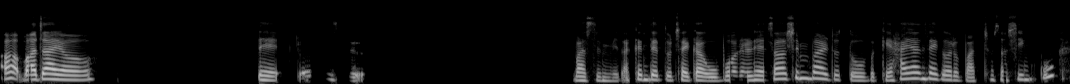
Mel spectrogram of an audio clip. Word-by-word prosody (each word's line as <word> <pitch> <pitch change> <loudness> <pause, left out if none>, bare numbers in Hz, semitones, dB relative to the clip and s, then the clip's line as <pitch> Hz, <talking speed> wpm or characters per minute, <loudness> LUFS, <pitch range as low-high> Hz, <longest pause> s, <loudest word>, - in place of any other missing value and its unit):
아 270 0 +5
맞아요. 225 -1 +6 1.6
네. 195 -3 +2 0.2
원피스. 225 - -8 2.1
맞습니다. 175 -3 -3
근데 220 -3 +1
또 200 -1 -5
제가 190 -1 +2
오버를 195 +4 -2
해서 245 +5 +2
신발도 270 -5 0
또 - - -4
뭐 - - -16
이렇게 175 +2 -6
하얀색으로 250 -3 0
맞춰서 185 +6 -7
신고 230 - -4
215 Hz, 225 characters per minute, -26 LUFS, 190-250 Hz, 2.1 s, 맞아요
